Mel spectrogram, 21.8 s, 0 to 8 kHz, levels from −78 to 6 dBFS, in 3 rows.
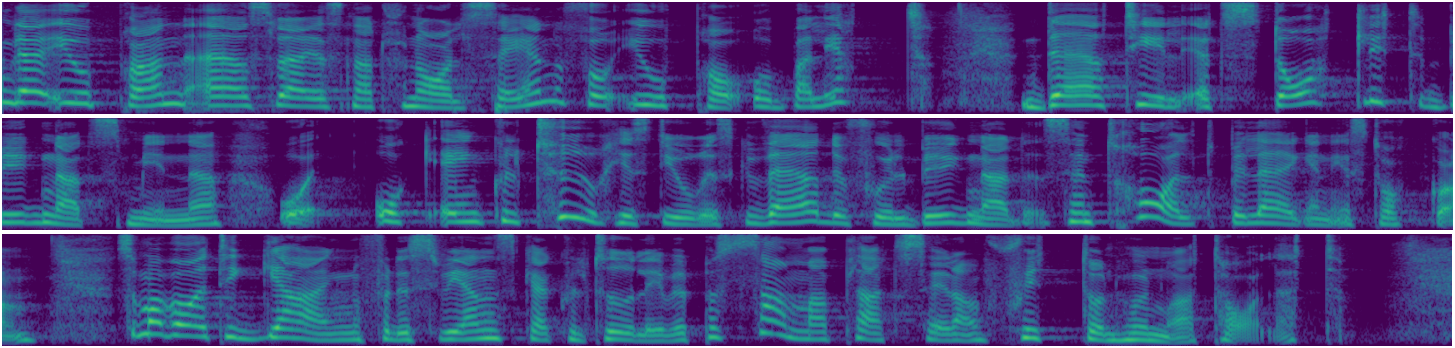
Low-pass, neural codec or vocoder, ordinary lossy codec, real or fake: none; none; none; real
